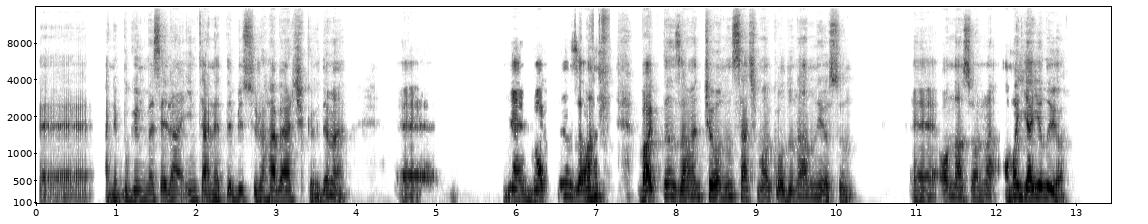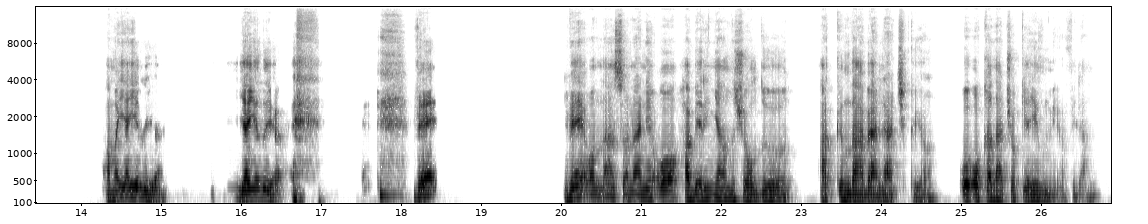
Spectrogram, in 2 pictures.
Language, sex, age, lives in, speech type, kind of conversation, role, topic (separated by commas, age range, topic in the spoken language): Turkish, male, 50-54, United States, conversation, unstructured, none, Din, insanları neden bazen ikiye böler?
